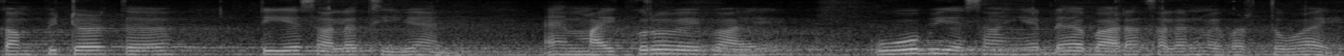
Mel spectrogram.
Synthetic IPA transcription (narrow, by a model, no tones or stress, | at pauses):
kɐ̃mpjuːʈəɾt̪ɐ | ʈiːɦəsaːlət̪ʰiʋijənɪ̆ | ɛ̃ːmaːɪkɾoʋeːbaːɦe | ʊɦobɪɐsãɦĩːə̃ɗɐɦbaːɾə̃nsaːlənɪ̆mẽʋɐɾt̪oaːɦeː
